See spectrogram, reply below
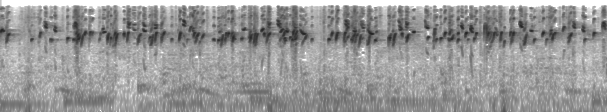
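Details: Female European goldfinch calling to stimulate the male, in the call styles known locally as bitbita and sitsita: dense, rapid high twittering of short tinkling notes that runs almost nonstop, with a faint low hum underneath.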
